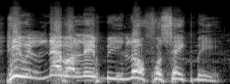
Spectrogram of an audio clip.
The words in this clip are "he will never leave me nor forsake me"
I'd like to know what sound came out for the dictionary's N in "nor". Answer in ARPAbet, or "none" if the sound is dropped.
L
